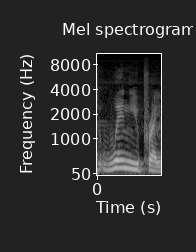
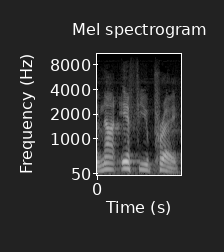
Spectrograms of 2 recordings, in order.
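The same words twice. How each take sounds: First: "When" stressed as the contrast word. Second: Slow, with "if" picked out; stress on IF. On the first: Preacher contrasting when with if, stress on "When". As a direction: lean on "When", let "you pray" fall. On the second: Preacher ruling out the other word, stress on "if". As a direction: lean on "if" to rule it out, slowly. Contrasts "if" with "when. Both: Shown as a demonstration.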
